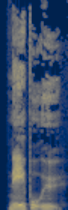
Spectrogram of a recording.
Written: naboø

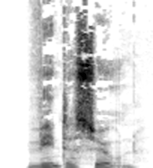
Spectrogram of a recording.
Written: vintersøvn

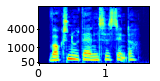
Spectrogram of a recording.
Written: voksenuddannelsescenter

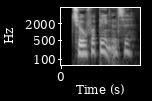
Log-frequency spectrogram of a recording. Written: togforbindelse

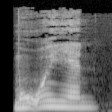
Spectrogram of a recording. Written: morian

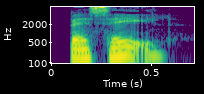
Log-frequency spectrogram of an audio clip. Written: basal

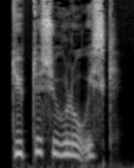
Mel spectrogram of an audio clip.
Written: dybdepsykologisk

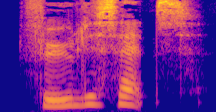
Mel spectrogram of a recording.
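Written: FØLESANS

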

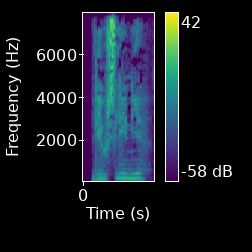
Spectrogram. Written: livslinie

